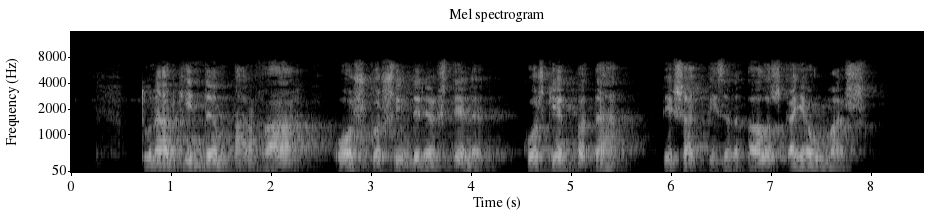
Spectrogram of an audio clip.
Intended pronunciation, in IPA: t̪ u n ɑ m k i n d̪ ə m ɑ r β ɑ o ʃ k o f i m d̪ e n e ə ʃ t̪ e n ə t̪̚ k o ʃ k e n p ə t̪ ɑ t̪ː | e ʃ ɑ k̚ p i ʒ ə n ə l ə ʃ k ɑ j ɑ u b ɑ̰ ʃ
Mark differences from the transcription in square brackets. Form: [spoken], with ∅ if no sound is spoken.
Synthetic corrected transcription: t̪ u n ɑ m k i n d̪ ə m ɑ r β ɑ o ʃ k o [ʃ] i m d̪ e n e ə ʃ t̪ e n ə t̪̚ k o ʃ k e n p ə t̪ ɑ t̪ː | e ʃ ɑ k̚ p i [z] ə n ə l ə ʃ k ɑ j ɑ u [m] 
